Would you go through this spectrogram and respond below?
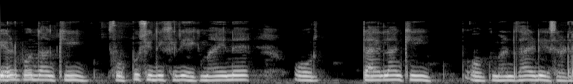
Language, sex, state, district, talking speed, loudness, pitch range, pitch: Marwari, female, Rajasthan, Nagaur, 145 wpm, -17 LUFS, 190-205 Hz, 200 Hz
